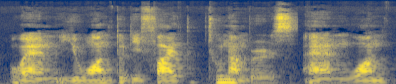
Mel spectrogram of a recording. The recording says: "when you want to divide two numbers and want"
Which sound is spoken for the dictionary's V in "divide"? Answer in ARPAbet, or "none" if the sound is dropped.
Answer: F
